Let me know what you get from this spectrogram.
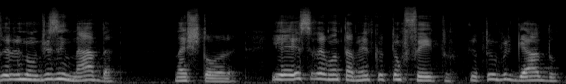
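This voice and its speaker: A woman's voice: mid-range voice, a little mellow. An older woman with a Bahian accent, speaking as a linguist in a documentary interview, lecturing emphatically and asking rhetorical questions.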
